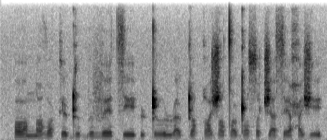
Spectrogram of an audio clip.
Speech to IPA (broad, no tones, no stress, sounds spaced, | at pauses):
ɒ n̪ ɛ ðˤ ɵ k ɛ ɖ ɵ b ə v ɛ t͡s e ʔ ʏ ʈ ɤ ɹ a ʈ ɵ q ɒ ʒ ə tˤ ɤ ɖ ʏ sˤ ʏ t͡ʃ a s ɛ ħ e ʒ e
